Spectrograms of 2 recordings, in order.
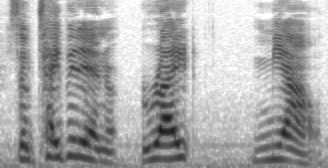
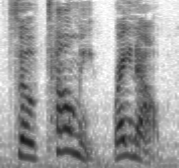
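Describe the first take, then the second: First: "right meow" said as "right meow", now turned into a cat meow; cat pun on now. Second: Said in the usual way. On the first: Shown as a demonstration. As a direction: swap "now" for a playful "meow". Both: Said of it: "that's when I need the kitty filter".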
